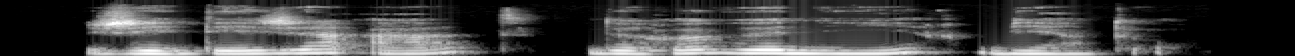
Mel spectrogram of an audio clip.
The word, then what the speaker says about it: bientôt: J'ai déjà hâte de revenir bientôt. 3 silent letters. J'ai déjà hâte. So here the H and the final E. Hâte de revenir is fine. Bientôt, silent T. T. Bientôt.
